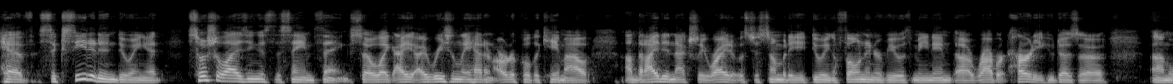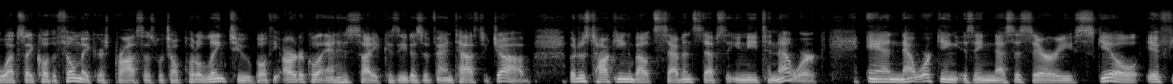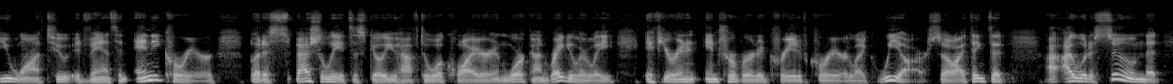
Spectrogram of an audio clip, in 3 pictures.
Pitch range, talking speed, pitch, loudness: 100-115 Hz, 215 wpm, 105 Hz, -23 LUFS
